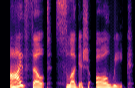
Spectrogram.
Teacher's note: Almost one continuous sound between sluggish and all.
